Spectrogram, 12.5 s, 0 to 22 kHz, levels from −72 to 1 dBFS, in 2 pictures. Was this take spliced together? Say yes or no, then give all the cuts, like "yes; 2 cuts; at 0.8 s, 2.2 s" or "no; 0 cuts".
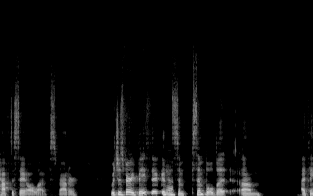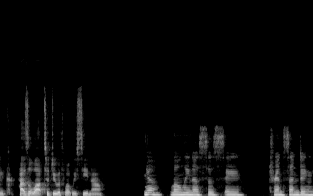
yes; 1 cut; at 6.5 s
